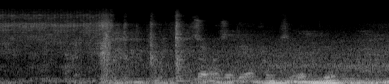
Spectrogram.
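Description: Metal tools clink sharply against a bicycle.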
